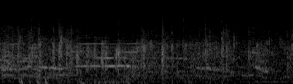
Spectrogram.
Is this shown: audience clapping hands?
yes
